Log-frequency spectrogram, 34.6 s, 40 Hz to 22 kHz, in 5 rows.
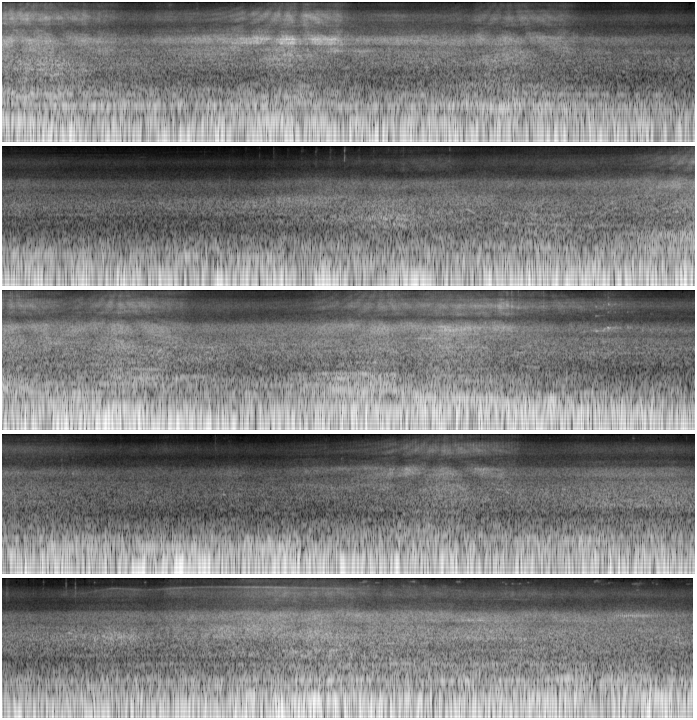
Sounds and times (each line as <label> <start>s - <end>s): Traffic Sound 9.8s - 34.6s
